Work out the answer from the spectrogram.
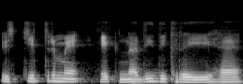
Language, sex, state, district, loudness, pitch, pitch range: Hindi, male, Jharkhand, Ranchi, -16 LUFS, 125 Hz, 115-130 Hz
